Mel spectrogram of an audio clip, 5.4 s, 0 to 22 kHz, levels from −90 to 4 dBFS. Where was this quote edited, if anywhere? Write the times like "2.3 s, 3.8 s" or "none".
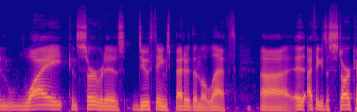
none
